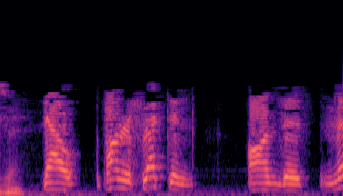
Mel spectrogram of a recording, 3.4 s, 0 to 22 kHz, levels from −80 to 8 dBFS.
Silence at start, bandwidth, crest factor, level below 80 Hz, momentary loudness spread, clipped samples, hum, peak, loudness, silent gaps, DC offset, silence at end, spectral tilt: 0 s; 4 kHz; 16 dB; -38 dBFS; 9 LU; under 0.1%; none; -6 dBFS; -21 LUFS; none; under 0.1%; 0 s; -10 dB/octave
